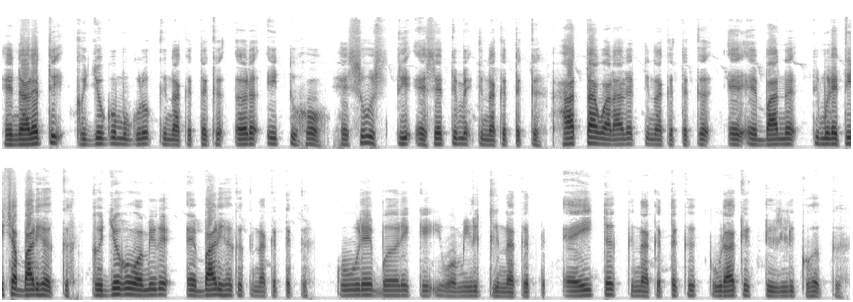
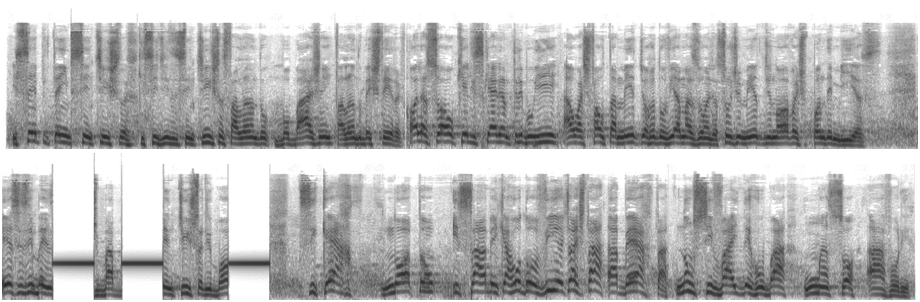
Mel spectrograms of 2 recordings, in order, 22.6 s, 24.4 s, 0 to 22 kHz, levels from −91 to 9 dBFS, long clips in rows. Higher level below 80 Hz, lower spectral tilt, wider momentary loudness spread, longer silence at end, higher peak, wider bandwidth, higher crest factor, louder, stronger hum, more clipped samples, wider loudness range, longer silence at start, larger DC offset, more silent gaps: second, -64 dBFS vs -54 dBFS; first, -7.5 dB/octave vs -4.5 dB/octave; first, 14 LU vs 5 LU; about the same, 0.1 s vs 0.05 s; first, 0 dBFS vs -4 dBFS; second, 11 kHz vs 13 kHz; first, 18 dB vs 10 dB; second, -19 LUFS vs -15 LUFS; neither; neither; first, 7 LU vs 2 LU; about the same, 0.05 s vs 0.05 s; neither; neither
